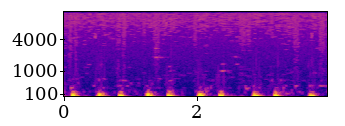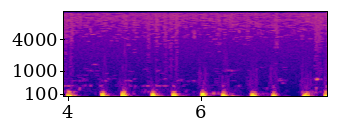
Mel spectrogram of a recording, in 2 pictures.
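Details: Heartbeat self-recorded through a cheap acoustic stethoscope: steady, regular paired low thumps at about 80 beats a minute; heart sounds.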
